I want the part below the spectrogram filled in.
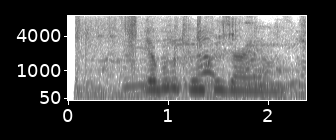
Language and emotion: Russian, neutral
